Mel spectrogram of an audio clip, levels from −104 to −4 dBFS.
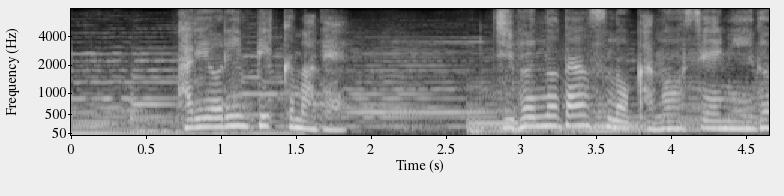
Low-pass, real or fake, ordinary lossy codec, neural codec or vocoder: none; fake; none; codec, 16 kHz, 4 kbps, X-Codec, HuBERT features, trained on balanced general audio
